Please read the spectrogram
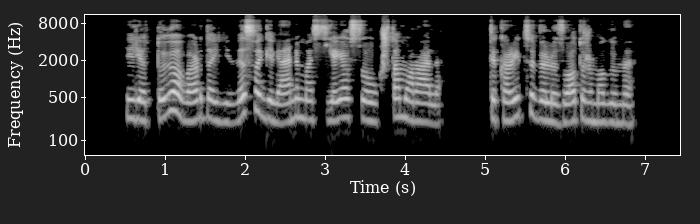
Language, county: Lithuanian, Klaipėda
